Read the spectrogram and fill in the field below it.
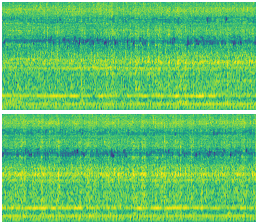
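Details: Fiat gearbox at idle when cold: constant whirring hum with faint fixed tone like rumbling bearings, disappearing once warm; fixed by changing gearbox oil and adding a tube of Molykote.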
